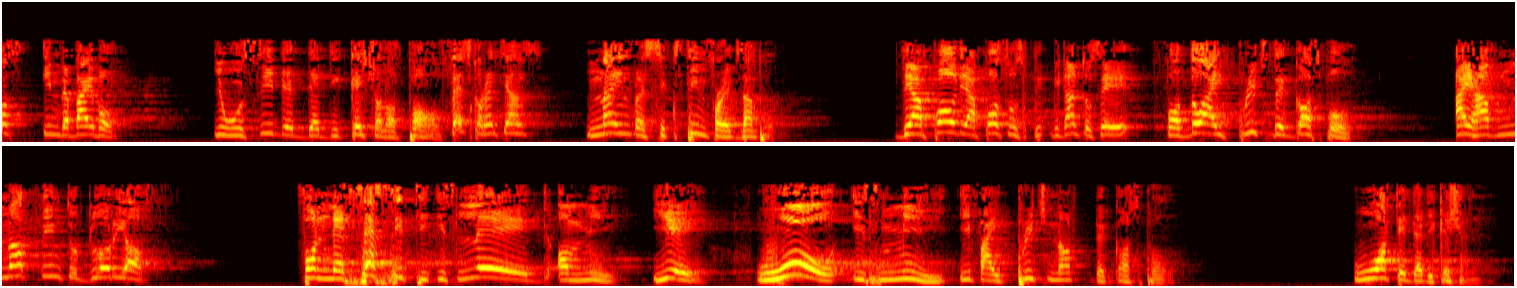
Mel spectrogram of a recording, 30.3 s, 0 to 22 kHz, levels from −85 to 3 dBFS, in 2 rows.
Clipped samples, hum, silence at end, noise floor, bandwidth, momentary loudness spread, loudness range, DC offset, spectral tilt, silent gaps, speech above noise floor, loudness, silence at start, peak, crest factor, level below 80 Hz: under 0.1%; none; 0.35 s; -75 dBFS; 7.2 kHz; 15 LU; 8 LU; under 0.1%; -2.5 dB/octave; none; 49 dB; -25 LUFS; 0 s; -4 dBFS; 24 dB; -62 dBFS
